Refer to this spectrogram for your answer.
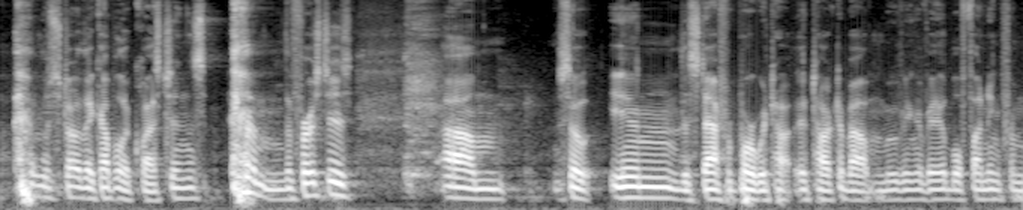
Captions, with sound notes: - Let's start with a couple of questions. [clears throat] The first is... so in the staff report, we talked about moving available funding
